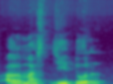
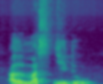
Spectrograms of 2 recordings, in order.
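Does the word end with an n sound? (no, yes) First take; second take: yes; no. First: The word ends in u followed by n. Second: The word ends in a plain u vowel. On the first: The speaker calls it wrong. "padahal ada alif lamnya dia baca dengan dhammah ten" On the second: The speaker calls it right. "Karena ada alif lam, maka dia itu isim ma'rifah"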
